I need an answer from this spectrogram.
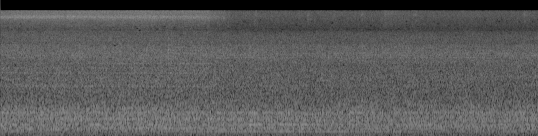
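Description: MTR Tung Chung Line train rolling slowly along a far track and easing almost to a stop: a steady rumble with a constant low hum.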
